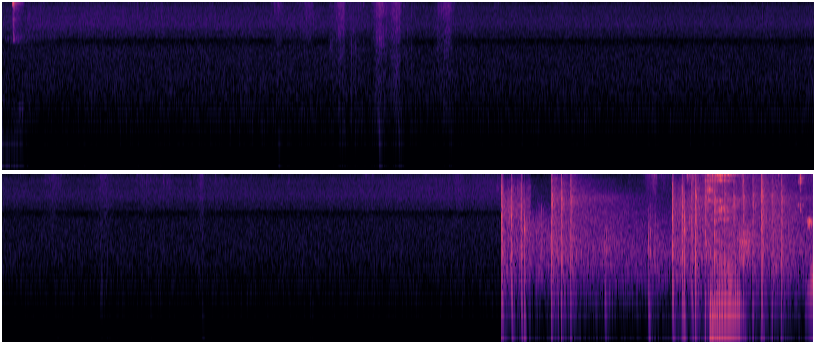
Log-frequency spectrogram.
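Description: Sustained suppressing gunfire in the tactical shooter Squad bursts in loudly near the end after a long near-silent stretch, a dense rapid roar of shots with a few faint thumps earlier.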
